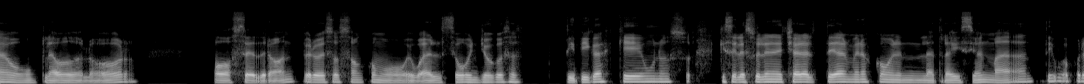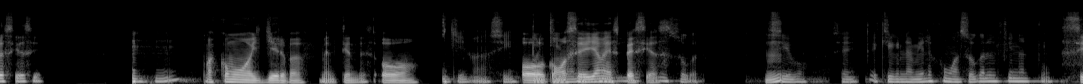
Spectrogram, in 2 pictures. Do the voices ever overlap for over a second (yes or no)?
yes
